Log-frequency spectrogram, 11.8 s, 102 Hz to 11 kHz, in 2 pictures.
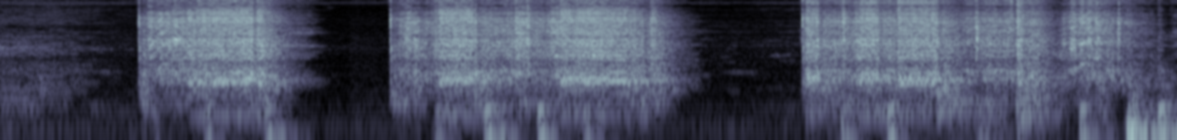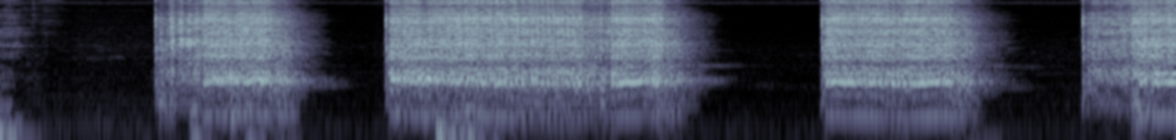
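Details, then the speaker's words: Honda Supra Fit motorcycle electric starter, battery dropping to 8 V so charger assisting: short harsh cranking bursts with rough growl; starter bushing worn loose on the shaft letting the armature rub the magnet, brushes worn and a magnet detached. "Tadi masih terdengar suara ngorok-ngorok ya. Ternyata untuk bagian bos-bosan di dalam sana itu sudah aus atau longgar terhadap as ini."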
